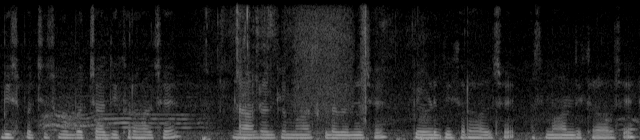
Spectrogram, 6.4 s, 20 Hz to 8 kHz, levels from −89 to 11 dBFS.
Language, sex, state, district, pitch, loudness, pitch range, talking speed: Maithili, female, Bihar, Vaishali, 175 Hz, -37 LUFS, 170-180 Hz, 185 wpm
